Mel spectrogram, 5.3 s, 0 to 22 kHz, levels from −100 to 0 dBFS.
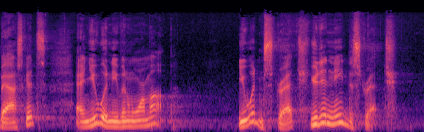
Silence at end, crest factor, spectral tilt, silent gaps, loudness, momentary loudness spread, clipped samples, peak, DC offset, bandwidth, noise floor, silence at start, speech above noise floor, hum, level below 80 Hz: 0.35 s; 16 dB; -4.5 dB/octave; none; -27 LUFS; 13 LU; under 0.1%; -10 dBFS; under 0.1%; 16 kHz; -62 dBFS; 0 s; 35 dB; none; -62 dBFS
